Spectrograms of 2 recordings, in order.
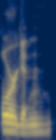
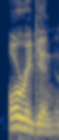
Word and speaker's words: Oregon: I think it's I've been told from people that live there that it's Oregon. Oregon, not Oregon.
